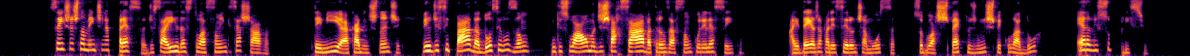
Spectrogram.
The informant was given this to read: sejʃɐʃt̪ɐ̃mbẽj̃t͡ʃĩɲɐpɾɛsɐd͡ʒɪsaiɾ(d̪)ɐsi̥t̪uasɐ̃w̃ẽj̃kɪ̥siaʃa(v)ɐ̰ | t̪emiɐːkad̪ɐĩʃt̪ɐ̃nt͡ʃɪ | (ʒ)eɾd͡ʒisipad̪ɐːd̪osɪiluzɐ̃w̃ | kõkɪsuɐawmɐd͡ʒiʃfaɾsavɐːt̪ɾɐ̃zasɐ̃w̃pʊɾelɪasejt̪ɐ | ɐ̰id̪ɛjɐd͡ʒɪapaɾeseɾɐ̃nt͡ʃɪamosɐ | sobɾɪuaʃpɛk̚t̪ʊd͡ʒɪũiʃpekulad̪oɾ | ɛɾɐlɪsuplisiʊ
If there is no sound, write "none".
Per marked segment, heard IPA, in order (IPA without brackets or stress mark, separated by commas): d̪, v, v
